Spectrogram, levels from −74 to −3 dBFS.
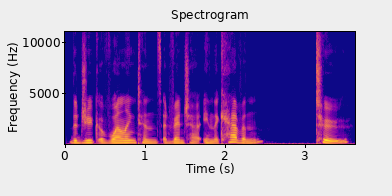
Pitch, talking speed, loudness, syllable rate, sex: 180 Hz, 150 wpm, -19 LUFS, 5.2 syllables/s, female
